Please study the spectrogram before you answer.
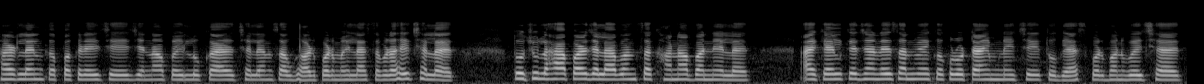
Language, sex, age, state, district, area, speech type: Maithili, female, 30-45, Bihar, Madhubani, rural, spontaneous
